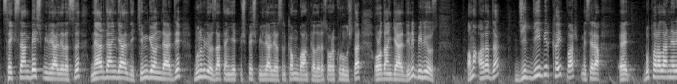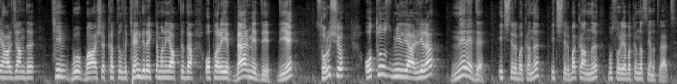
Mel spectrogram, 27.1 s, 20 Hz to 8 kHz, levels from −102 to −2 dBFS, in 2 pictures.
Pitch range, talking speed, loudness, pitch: 140-185 Hz, 135 wpm, -23 LUFS, 170 Hz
